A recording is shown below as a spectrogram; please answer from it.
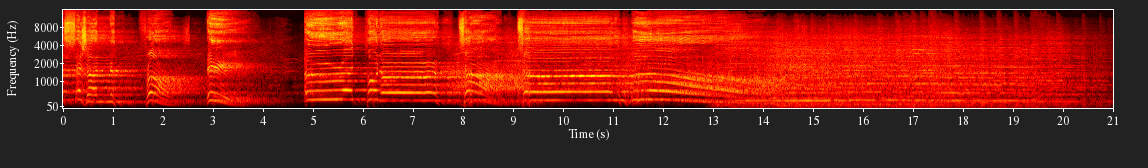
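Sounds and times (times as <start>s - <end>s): arena noise: 0.0s - 21.0s
music: 13.0s - 21.0s.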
